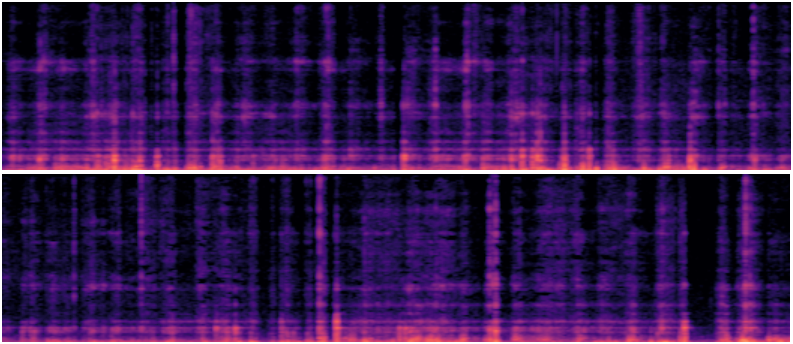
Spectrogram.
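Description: A hollow carved wooden frog guiro, held in the palm, is rapidly tapped and scraped with a wooden stick. The result is a dense, continuous stream of short, dry knocks and ratchety scrapes that die away almost instantly. The sound sits mostly in a hollow low range with a woody thump and only faint bright clicks on top.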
